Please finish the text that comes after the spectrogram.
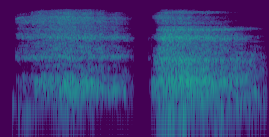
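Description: Two long, steady breaths close to the microphone during a yoga breathing exercise, a slow airy inhale followed by a soft exhale, with a short pause between them.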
